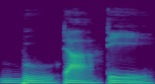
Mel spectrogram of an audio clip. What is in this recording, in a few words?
"butati", concat syllables; Affixing experiment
